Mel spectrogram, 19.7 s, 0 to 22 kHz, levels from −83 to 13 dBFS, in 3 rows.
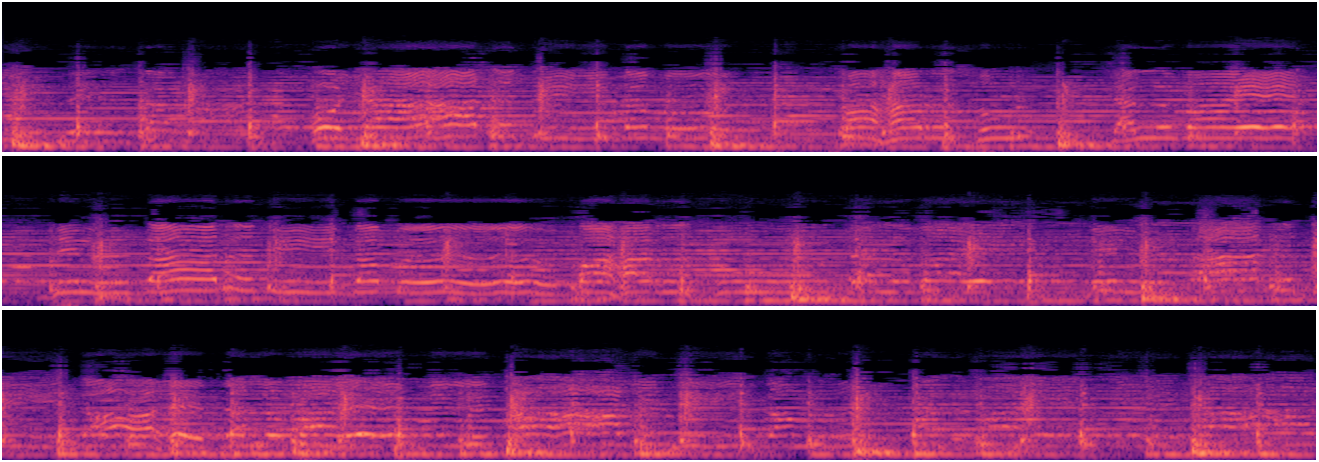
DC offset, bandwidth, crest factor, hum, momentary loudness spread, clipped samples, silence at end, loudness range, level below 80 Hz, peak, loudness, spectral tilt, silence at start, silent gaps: under 0.1%; 8.6 kHz; 14 dB; none; 7 LU; under 0.1%; 0 s; 3 LU; -48 dBFS; -4 dBFS; -19 LUFS; -7 dB/octave; 0 s; none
